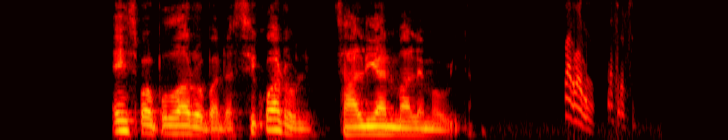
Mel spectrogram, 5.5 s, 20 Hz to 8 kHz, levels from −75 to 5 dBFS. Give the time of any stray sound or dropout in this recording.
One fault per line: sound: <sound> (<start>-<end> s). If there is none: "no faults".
sound: chirp (4.2-4.8 s)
